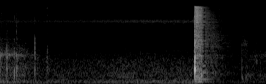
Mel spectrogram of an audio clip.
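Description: A Hornady subsonic 300 Blackout round is fired through a chronograph from about 2 or 3 yards, making a single sharp, fairly subdued crack after a quiet stretch, then a short fading tail.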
